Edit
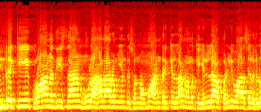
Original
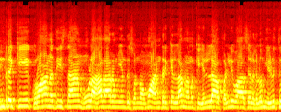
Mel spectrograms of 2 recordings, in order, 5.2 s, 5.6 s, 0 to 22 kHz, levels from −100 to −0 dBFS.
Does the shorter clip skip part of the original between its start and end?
no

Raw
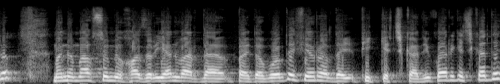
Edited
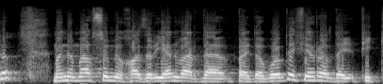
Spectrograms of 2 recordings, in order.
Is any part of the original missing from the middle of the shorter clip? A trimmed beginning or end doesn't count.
no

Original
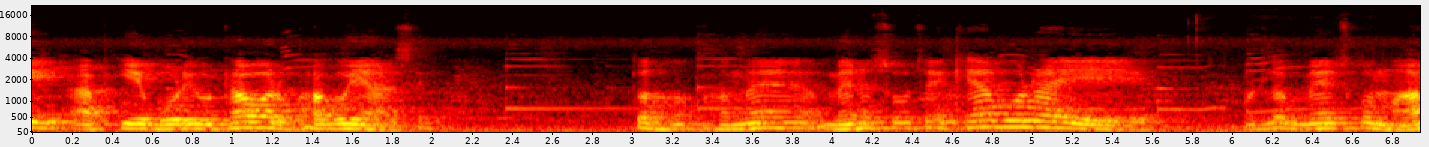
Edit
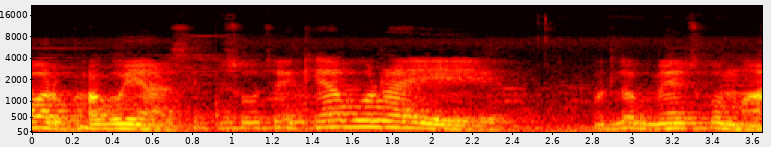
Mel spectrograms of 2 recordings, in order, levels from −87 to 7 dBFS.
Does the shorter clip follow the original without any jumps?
no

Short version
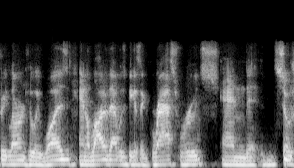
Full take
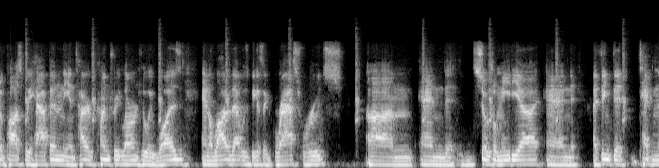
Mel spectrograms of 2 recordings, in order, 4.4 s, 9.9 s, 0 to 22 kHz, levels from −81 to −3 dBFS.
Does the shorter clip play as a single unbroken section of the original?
no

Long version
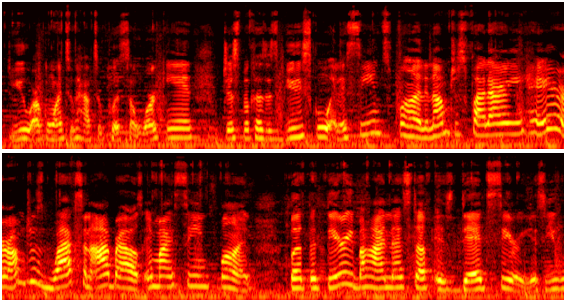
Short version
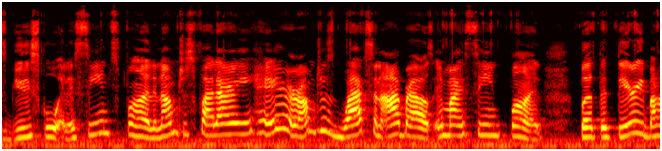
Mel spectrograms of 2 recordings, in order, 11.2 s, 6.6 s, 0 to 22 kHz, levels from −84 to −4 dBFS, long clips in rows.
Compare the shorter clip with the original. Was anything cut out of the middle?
no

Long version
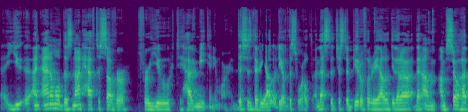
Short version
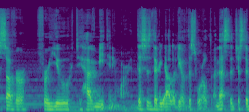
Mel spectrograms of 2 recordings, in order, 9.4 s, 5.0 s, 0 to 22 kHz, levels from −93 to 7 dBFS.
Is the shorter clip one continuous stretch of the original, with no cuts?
yes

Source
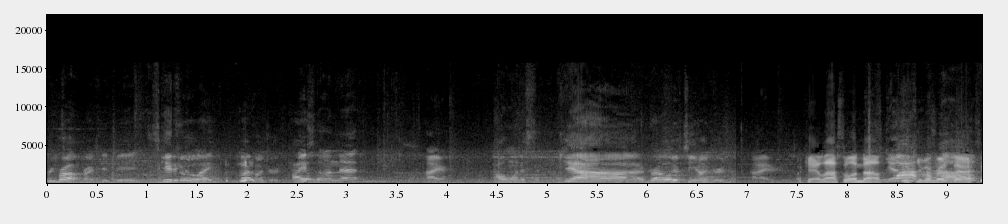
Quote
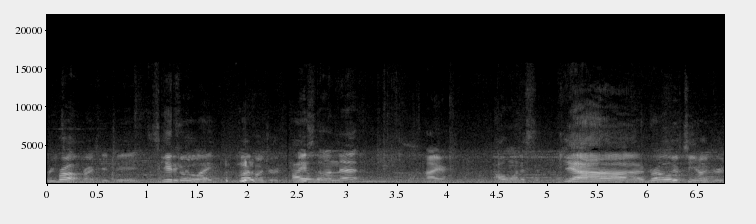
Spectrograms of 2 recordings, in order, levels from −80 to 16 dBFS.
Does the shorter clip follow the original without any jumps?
yes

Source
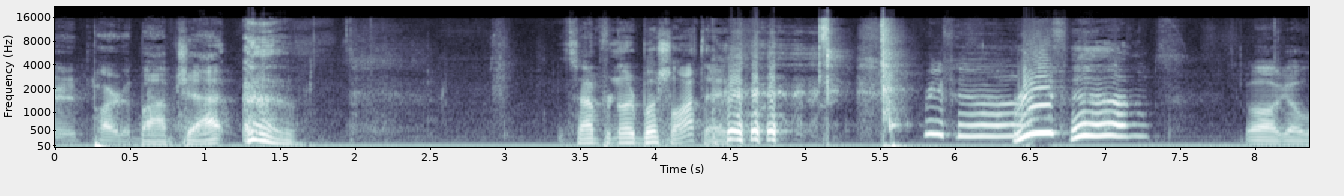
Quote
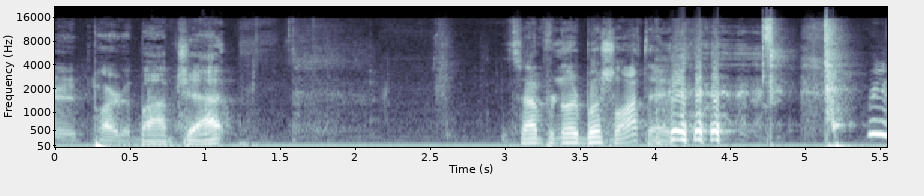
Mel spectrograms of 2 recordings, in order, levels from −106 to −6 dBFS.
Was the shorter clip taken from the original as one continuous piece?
no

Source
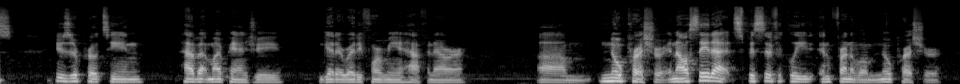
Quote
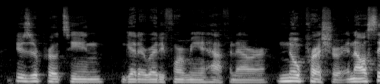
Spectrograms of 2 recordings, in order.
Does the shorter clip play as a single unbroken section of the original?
no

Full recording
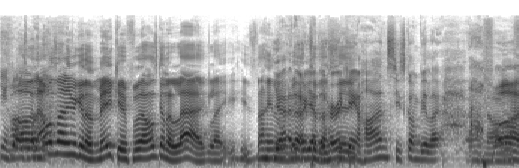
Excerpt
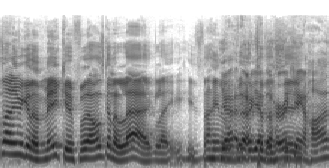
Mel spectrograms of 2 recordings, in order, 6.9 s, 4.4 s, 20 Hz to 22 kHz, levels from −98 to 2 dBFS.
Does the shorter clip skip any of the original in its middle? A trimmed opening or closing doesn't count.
no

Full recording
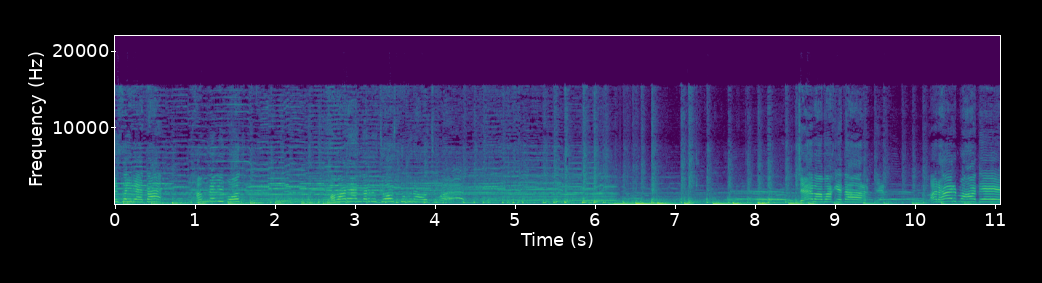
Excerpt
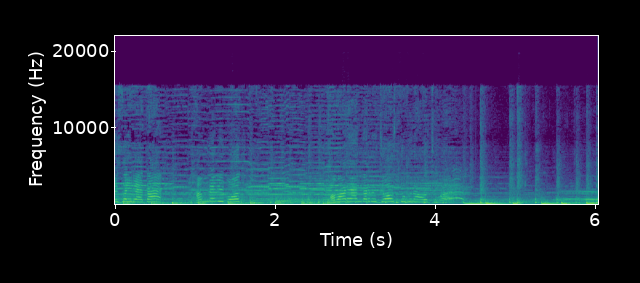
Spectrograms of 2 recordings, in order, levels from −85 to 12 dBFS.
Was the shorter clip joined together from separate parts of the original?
yes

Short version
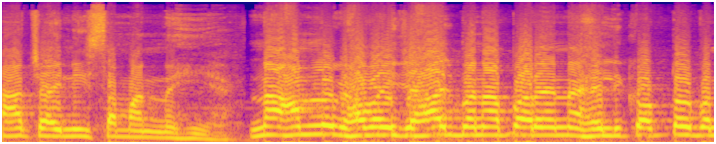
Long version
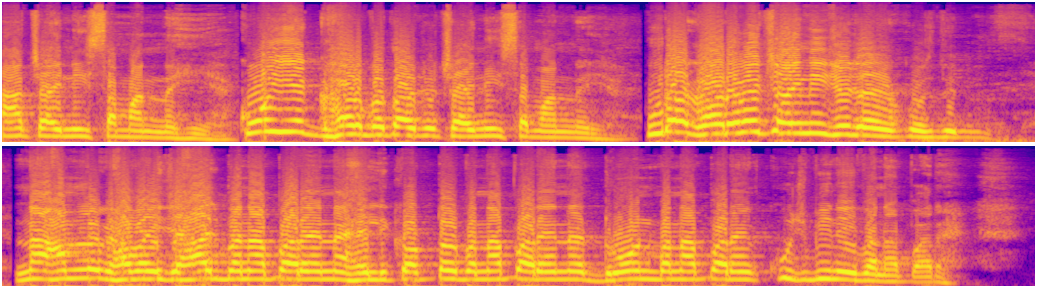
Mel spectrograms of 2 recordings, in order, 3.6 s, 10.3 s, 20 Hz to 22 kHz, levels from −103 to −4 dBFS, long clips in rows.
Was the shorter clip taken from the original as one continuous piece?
no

